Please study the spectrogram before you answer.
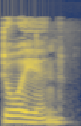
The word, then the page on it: doyen: American English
